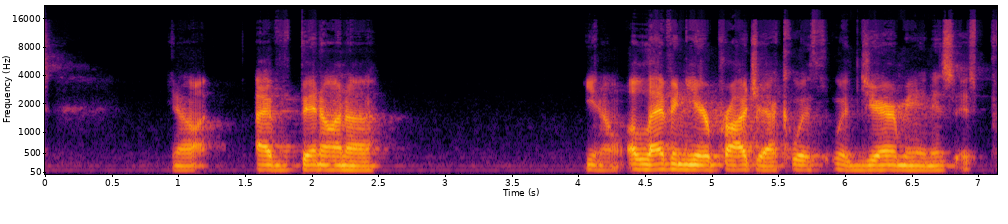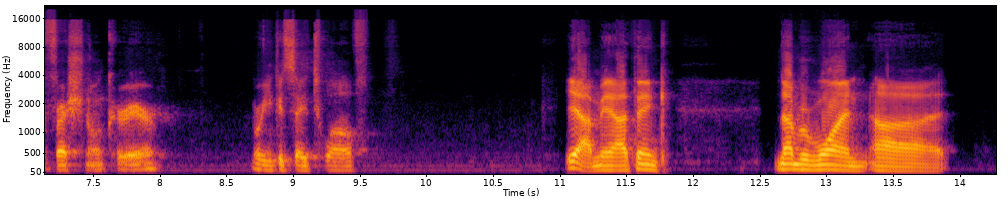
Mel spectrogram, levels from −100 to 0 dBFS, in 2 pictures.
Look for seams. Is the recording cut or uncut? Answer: cut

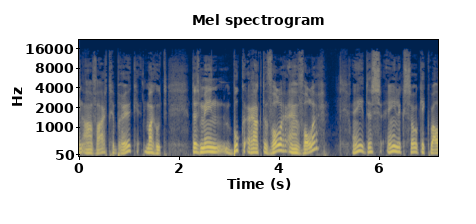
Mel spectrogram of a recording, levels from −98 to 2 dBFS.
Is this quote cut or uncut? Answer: cut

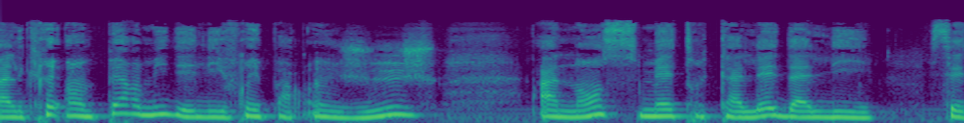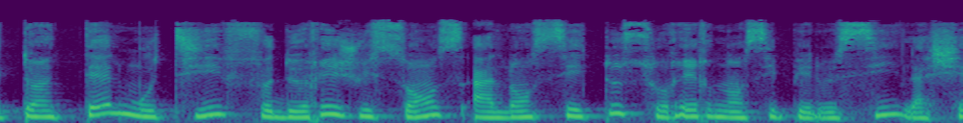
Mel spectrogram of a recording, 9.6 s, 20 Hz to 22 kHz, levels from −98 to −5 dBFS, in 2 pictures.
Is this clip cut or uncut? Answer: cut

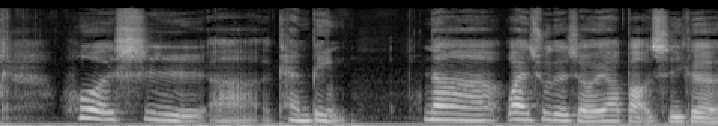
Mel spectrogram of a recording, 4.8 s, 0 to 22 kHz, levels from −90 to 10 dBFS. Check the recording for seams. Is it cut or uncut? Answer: cut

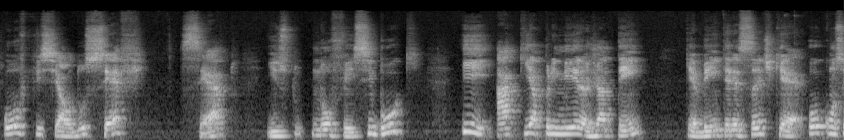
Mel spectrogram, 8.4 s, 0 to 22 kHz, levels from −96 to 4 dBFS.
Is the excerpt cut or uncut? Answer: uncut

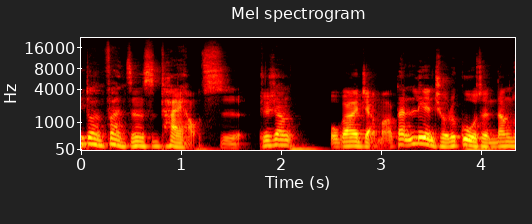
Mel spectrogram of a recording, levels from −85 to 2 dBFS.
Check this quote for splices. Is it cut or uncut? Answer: cut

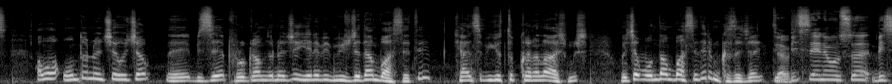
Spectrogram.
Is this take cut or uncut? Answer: cut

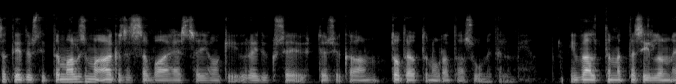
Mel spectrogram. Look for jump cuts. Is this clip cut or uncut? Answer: cut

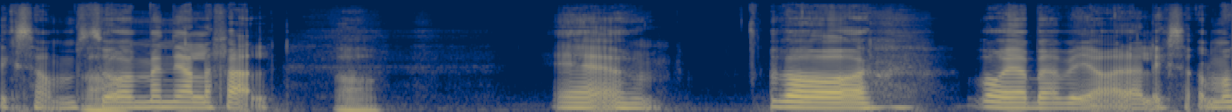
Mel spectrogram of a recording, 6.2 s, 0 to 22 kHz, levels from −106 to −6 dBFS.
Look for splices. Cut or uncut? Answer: uncut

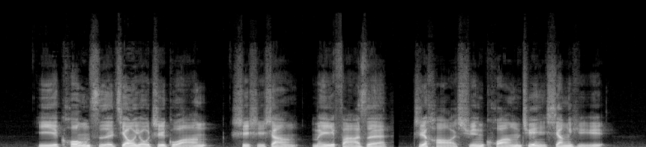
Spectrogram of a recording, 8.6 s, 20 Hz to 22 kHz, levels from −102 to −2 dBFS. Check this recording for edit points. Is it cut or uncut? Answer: uncut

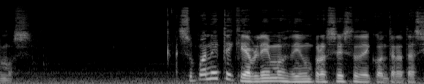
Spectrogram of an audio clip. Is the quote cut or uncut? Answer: cut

